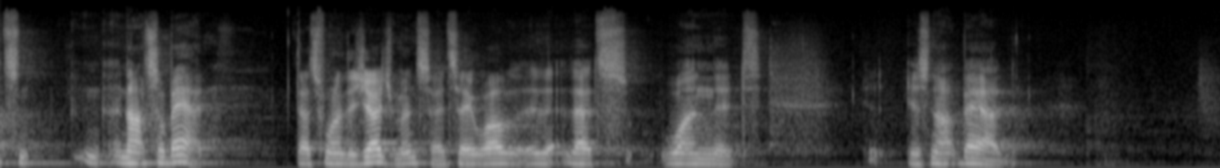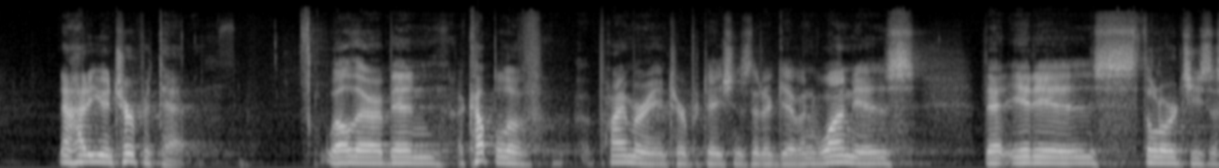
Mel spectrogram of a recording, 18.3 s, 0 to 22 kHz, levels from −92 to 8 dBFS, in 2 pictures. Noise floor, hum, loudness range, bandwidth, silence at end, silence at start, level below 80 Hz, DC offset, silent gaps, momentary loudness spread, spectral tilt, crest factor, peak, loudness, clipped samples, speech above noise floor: -68 dBFS; none; 9 LU; 17.5 kHz; 0 s; 0 s; -76 dBFS; under 0.1%; none; 14 LU; -4 dB/octave; 26 dB; 0 dBFS; -25 LUFS; under 0.1%; 43 dB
